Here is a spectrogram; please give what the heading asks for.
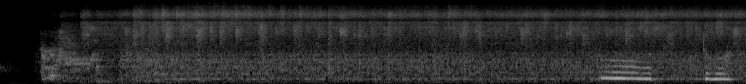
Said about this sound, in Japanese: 前から洗ってあげる。まずは、シャワーで頭を流すね。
